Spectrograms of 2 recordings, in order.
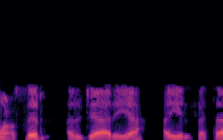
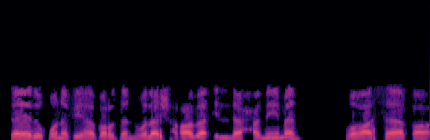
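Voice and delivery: ordinary talk, nothing marked

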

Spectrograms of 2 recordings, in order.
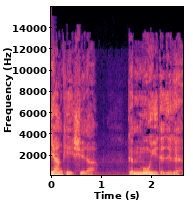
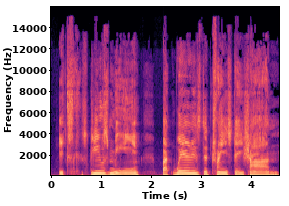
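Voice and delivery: English with a touch of Filipino accent; 12 semitones higher than usual. Tuning an accent while practicing an English question, slightly Filipino-sounding accent. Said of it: "有点菲律宾腔".

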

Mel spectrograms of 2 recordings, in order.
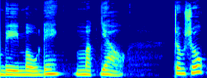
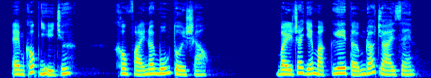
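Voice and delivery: ordinary delivery

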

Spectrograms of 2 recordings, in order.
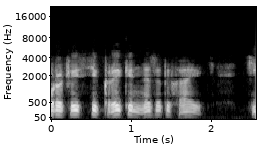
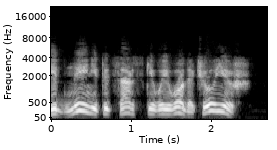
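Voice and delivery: loud calling-out voice; 4 semitones higher, 5 dB louder than usual. Mirosia calls out to Zaryslav before the crowd, called out loudly. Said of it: "гукнула Мирося".

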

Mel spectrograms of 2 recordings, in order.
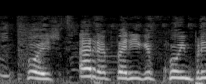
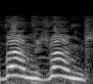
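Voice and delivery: ordinary talk, nothing marked

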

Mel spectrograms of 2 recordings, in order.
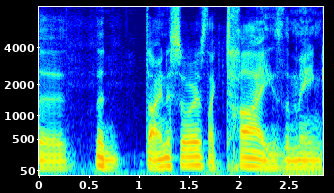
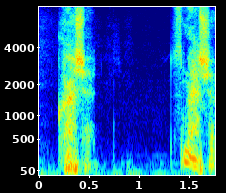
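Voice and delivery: really hushed, under-the-breath muttering; 4 dB louder than usual. Retelling how the little boy muttered under his breath: imitating a hushed voice. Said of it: "really hushed voice".

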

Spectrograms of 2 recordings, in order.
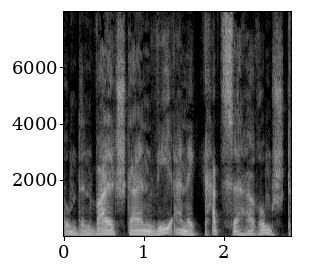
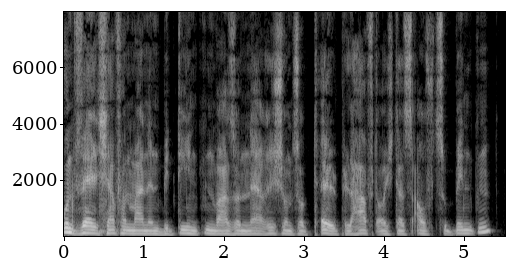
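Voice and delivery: ordinary delivery, nothing marked

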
